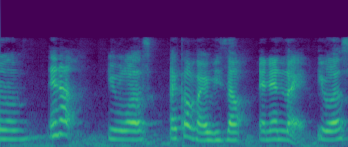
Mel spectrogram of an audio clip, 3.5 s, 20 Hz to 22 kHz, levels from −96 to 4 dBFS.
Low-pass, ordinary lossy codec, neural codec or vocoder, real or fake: none; none; codec, 16 kHz, 2 kbps, FreqCodec, larger model; fake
